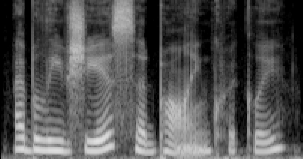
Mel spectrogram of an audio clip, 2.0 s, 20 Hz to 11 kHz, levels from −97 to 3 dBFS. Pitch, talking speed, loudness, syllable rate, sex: 210 Hz, 205 wpm, -17 LUFS, 6.8 syllables/s, female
